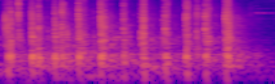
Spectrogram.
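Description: Drum roll: rapid strikes, about eight a second, that stop just before the end.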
